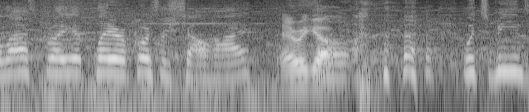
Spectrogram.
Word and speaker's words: Xiaohai: So the last player, of course, is Xiaohai.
